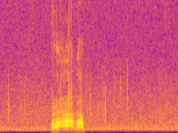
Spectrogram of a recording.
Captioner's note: genuine frog croak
